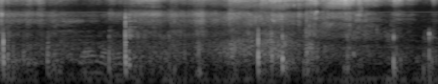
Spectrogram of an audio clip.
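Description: Several sharp, irregularly spaced clicks, with faint voices in the background.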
